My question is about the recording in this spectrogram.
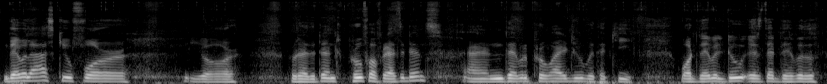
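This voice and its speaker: A man's voice: medium pitch, steady tone, moderate pace, few pauses, mellow. A man walking outdoors through a neighborhood, giving practical tips in a chatty, explanatory vlog style. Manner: conversational, explanatory, with fillers. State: out of breath on an incline. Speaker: vlogger giving newcomer tips. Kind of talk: casual vlog talk while walking.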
